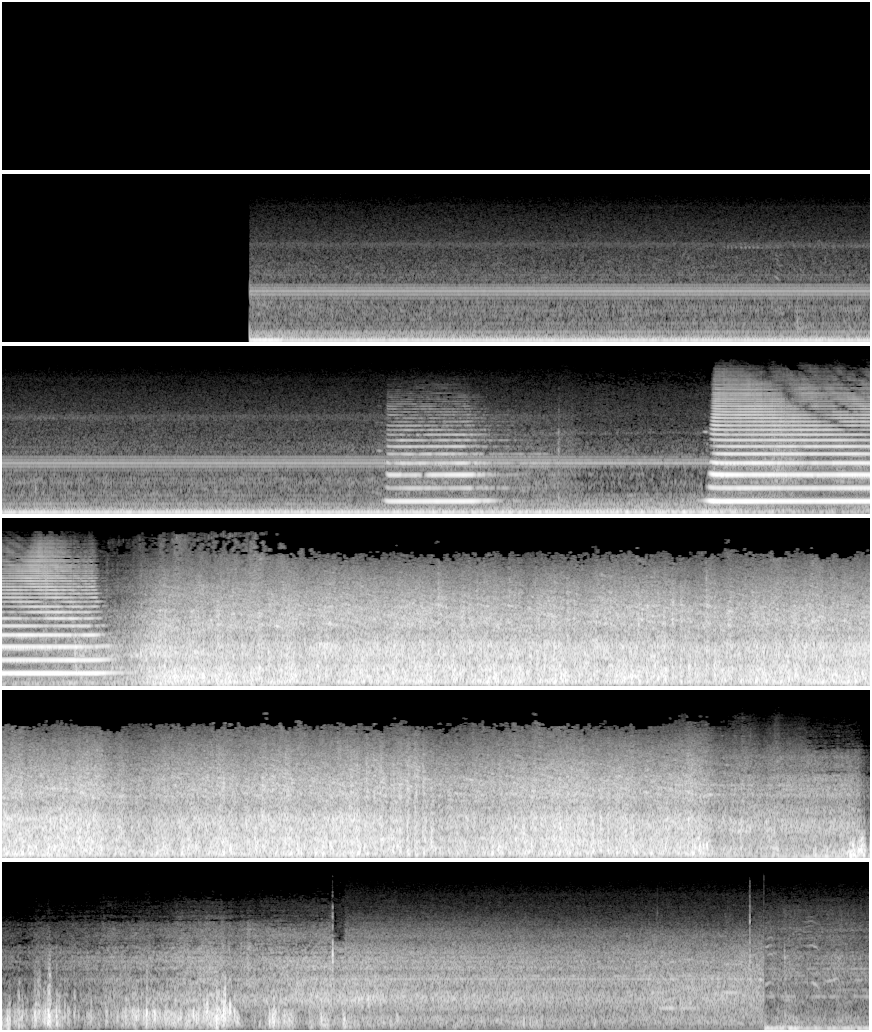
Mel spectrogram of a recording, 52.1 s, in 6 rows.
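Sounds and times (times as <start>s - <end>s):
train horn blasts: 11.2s - 23.4s, 24.1s - 27.6s, 49.9s - 52.0s.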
